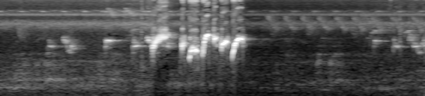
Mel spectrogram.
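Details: Red-whiskered bulbul in morning training song, long double-twisting style used to lure wild birds: soft chirps build into a loud phrase of about seven quick looping whistles, over a steady high-pitched hum.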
